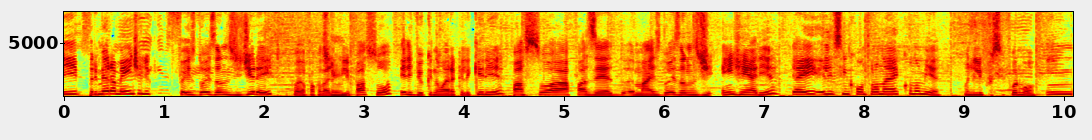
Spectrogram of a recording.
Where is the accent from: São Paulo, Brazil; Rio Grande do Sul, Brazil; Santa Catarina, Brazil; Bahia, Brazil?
São Paulo, Brazil; eu sou de São Paulo, capital.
